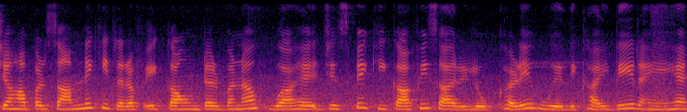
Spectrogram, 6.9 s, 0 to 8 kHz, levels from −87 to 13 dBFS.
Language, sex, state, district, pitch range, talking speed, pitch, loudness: Hindi, female, Chhattisgarh, Raigarh, 225-260 Hz, 185 wpm, 235 Hz, -17 LUFS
